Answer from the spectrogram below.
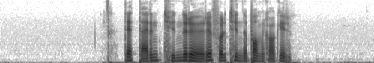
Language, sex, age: Norwegian, male, 31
